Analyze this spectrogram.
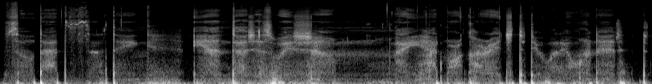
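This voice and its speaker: A woman's voice: unhurried, rough recording. A young woman whispering breathily into cupped hands in ASMR style, reflecting in a hesitant, personal way. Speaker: ASMR host. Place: alone in a room at home.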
